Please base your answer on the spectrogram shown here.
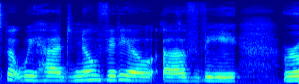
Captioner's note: speaking french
